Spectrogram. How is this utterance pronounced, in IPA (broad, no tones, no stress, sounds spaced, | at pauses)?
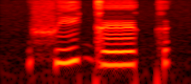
f i ɡ ø k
